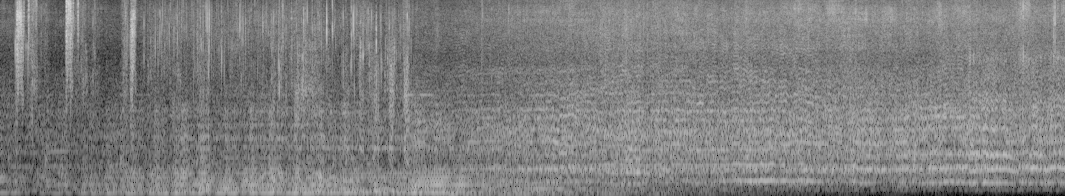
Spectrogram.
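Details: Honey bees buzzing in a dense, continuous hum with steady layered tones, sharp crackling ticks in the first few seconds, the drone holding at even loudness throughout.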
